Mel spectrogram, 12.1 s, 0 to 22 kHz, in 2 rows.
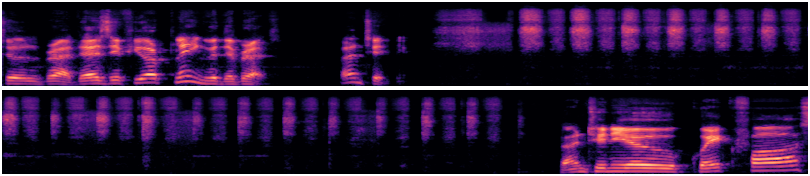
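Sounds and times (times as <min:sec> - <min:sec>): quick breaths through nostrils: 0:03.2 - 0:10.1.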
